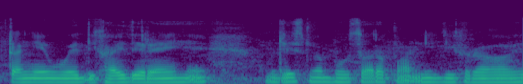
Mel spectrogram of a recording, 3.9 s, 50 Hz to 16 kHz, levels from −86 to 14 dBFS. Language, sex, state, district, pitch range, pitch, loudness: Hindi, male, Maharashtra, Nagpur, 120-125 Hz, 120 Hz, -31 LUFS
